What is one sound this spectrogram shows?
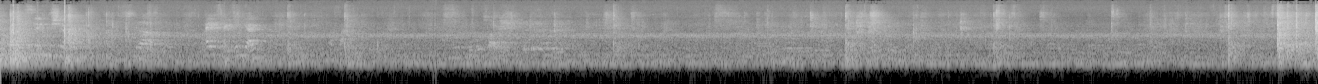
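A gloved hand slaps a hard ball against a stone wall.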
